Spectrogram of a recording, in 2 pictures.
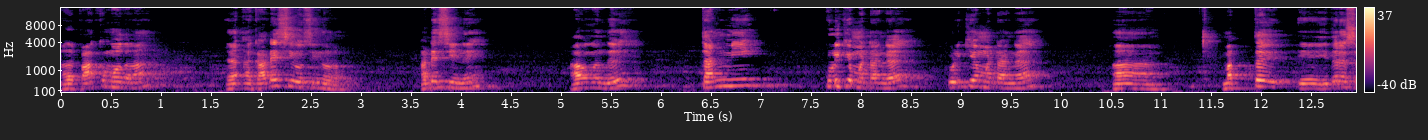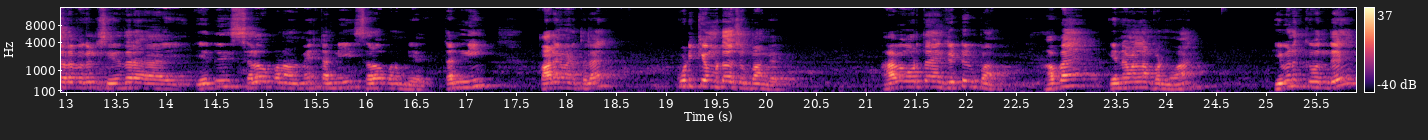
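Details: Adult Tamil-speaking man who says he stammers and speaks with some stammering; stuttering.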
